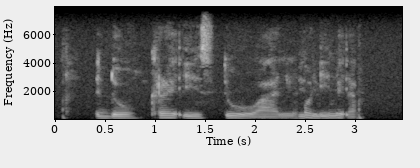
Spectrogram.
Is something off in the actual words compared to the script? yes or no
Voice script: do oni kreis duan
yes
